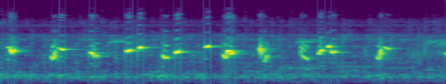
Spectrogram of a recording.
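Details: Yellow-vented bulbul in long 'ropel panjang' style, a clear morning song used as a lure to prompt other birds to sing: a brisk run of short bubbly whistled notes, rising and falling, about two per second, over a faint low hum.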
